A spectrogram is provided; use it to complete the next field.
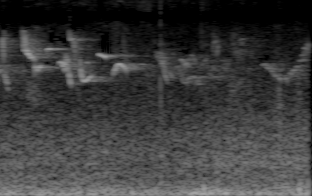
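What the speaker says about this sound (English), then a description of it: "Can you hear the bird song?" Birds chirp and warble in high, repeated phrases at a moderate distance over a soft outdoor background hum, beside a canal in Sheffield.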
